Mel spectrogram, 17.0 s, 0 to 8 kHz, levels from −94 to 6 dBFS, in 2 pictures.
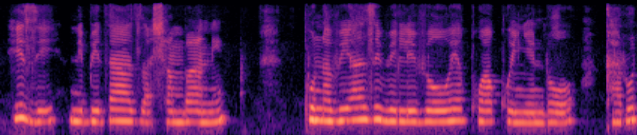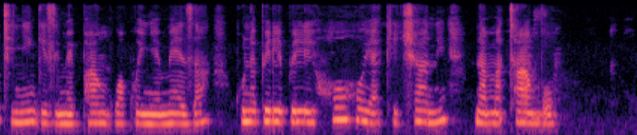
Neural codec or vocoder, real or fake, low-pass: none; real; 7.2 kHz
